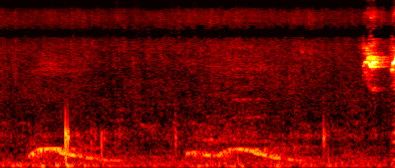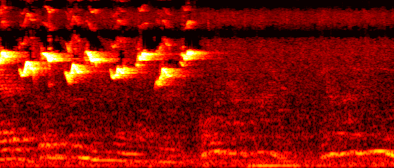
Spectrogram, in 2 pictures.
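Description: Ultramarine grosbeak gives a quick run of about nine bright, high, slurred notes lasting two seconds, over low rising-and-falling tones like speech or music.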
